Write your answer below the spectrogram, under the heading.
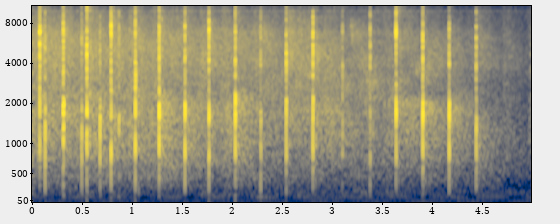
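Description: A short round of warm applause welcoming a speaker at a Christian audience gathering, heard as sparse, distinct hand claps at a fairly steady pace, moderately loud, continuing for about five seconds without anyone speaking.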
